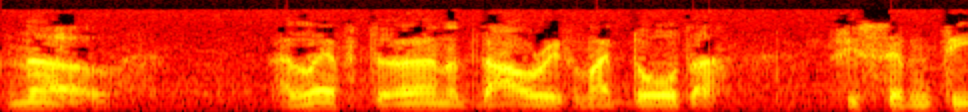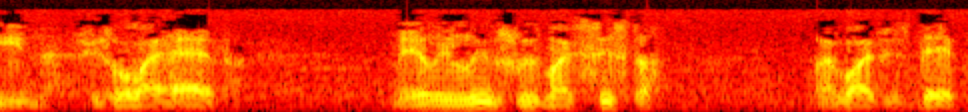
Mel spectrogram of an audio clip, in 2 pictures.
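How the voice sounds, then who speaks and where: An actor playing a weary middle-aged European ivory trader in a radio drama, formal and restrained in manner. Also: male voice, lowish voice, slow pace, vocal fry, long pauses. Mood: weary, resigned. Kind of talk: 1970s radio drama acting. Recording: muffled, noisy 1970s AM radio recording.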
